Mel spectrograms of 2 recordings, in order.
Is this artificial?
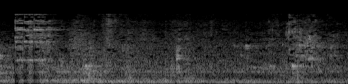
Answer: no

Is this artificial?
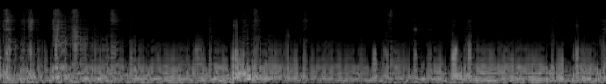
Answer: yes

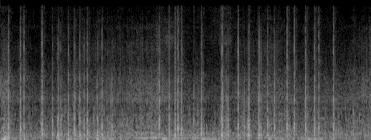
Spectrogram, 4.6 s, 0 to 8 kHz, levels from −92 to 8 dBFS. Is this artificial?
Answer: yes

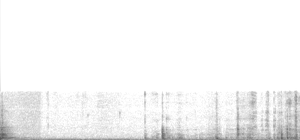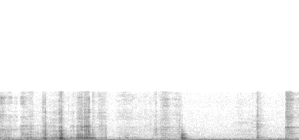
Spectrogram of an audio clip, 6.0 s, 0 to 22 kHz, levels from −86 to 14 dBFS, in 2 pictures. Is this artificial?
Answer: no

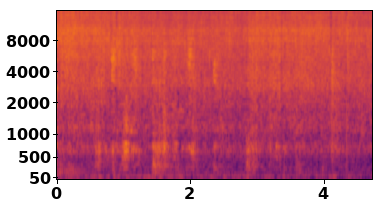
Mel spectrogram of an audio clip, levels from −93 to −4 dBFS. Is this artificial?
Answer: no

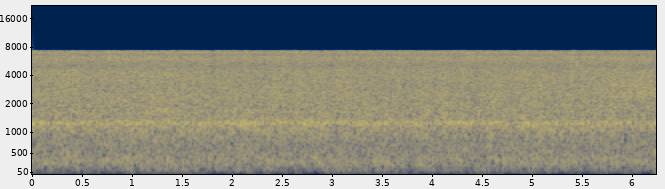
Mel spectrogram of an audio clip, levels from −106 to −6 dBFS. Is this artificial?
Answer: no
